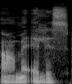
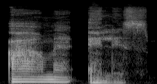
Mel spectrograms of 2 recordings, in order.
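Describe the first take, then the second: First: Said in the usual way. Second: Slow whispered sympathy; pitying whisper. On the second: A narrator's reading. Narrator pitying poor Alice, whispered slowly. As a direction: breathe it out with pity.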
